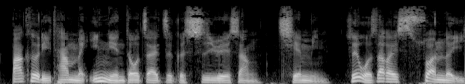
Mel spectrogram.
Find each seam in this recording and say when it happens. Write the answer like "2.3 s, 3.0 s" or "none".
3.4 s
